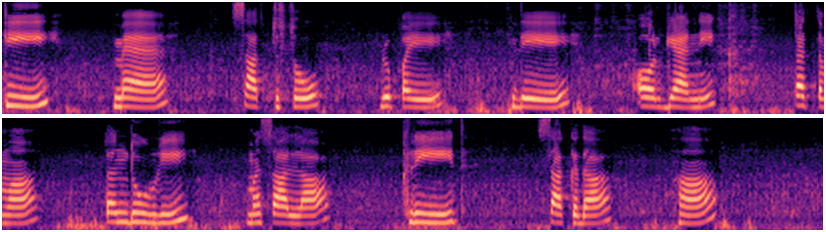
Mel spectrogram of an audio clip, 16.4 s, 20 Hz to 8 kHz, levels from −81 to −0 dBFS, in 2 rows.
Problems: constant background noise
